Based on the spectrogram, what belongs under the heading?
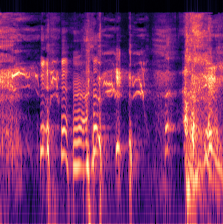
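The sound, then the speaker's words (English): A person coughs, with rough, broken voiced bursts that sound almost like laughter, ending in a harsher, louder cough. “I still have a cough.”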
